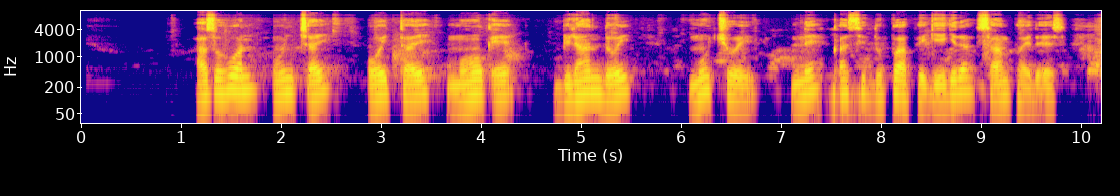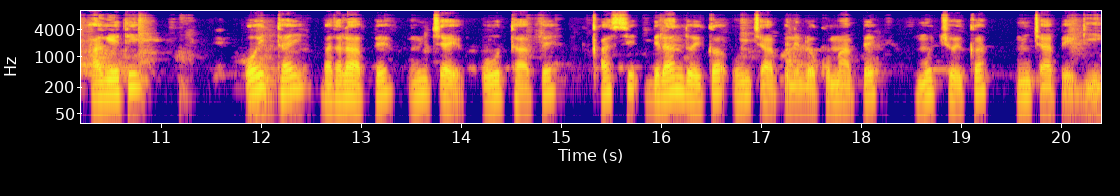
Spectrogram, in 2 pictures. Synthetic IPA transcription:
hɐsɔɦʊwɐnʊnt͡ʃʼːɐj | ɔjt̪ːɐjmoːkʼeː | bɪlɐnd̪ɔj | mʊt͡ʃːɔjnːɛkʼɐsːɪd̪ʊpːaːpːɛɡiːɡɪd̪ɐsampːɐjd̪ɛʔe̞ːs | hɐɡe̞ːt̪ɪ | ɔjt̪ːɐjbɐt̪ɐlaːpːɛʊnt͡ʃʼːɐjuːt̪ːaːpːɛ | kʼɐsːɪbɪlɐnd̪ɔjkːɐʔʊnt͡ʃʼːaːpːɛnːɛlɔkːɔmaːpːɛ | mʊt͡ʃːɔjkːɐ | ʊnt͡ʃʼːaːpːɛ̰ɡḭːɡ

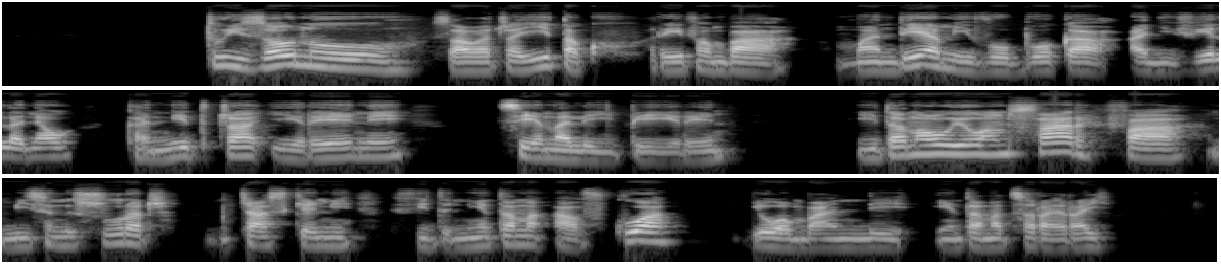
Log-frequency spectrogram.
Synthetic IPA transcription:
t̪uizawnuz̥avaʈ͡ʂəit̪aku̥refəmba | mand̪eamivobokəanivelanaw | ka̰nit̪i̥ʈ͡ʂəʔiɾeni | t͡senəleib̥eiɾeni̥ | it̪anawewamisaɾifamisinisuɾaʈ͡ʂə̥ | mikʲasi̥kʲani | v̥id̪inent̪anəʔavu̥kuə | ewambaninient̪anət͡siɾʔajɾaj

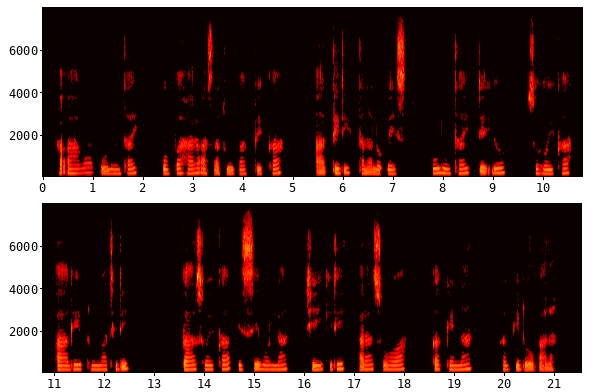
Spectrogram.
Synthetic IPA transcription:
hɐ̰ʔaːwaːpʼṵːlʊnt̪ʰːɐj | ʊbːɐhɐɾɐɐsɐ̰t̪ʰṵːɡapʰːɛkʰːɐ | ʔa̰ːt̪ʼːɪd̪ɪt̪ʰɐnɐ̰lɔʔːe̞ːs | puːlʊnt̪ʰːɐjd̪̥ɛ̰ʔɪ̰jɔ | sɔɦɔjkʰːɐ | ʔaːɡed̪̥ʊmːɐt̪ʰɪd̪ɪ | ɡ̥aːsɔjkʰːɐɪsːɪbɔlːɐn | ʃiːkʼɪd̪ɪ | hɐ̰ɾɐsɔhɔwaː | ɡ̥ɐkːɛnːɐn | hɐɡːɪd̪o̰ːba̰ːnʔɐ

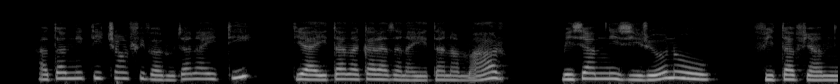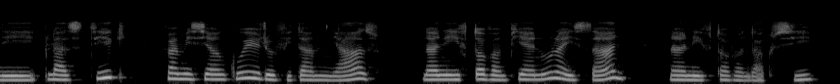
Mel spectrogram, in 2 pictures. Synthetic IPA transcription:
at̪aminit̪iʈ͡ʂãfivaɾut̪anait̪i | d̪̥iait̪anakaɾazanaet̪anəmaɾu̥ | misiaminizirewnu | v̥it̪aviaminiplast̪iki̥ | famisianikuiɾewvit̪aminiazu̥ | nanifi̥t̪ovəmpianunəiz̥ani̥ | nanifi̥t̪ovand̪a̰ku̥z̥i

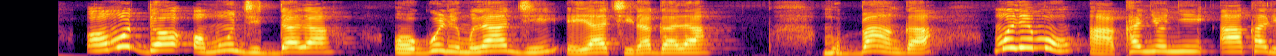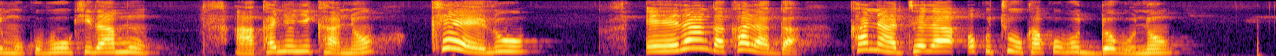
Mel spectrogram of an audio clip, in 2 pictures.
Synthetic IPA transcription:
o̞mudːo̞ːmuːɲɟidːala | oɡulimulaːɲɟie̞jaciɾaɡala | mubːaːŋɡa | mulimuakaɲo̞ɲiakalimukuβuːkiɾamu | akaɲo̞ɲikano̞ | kʰe̞ːlu | e̞ɾaŋɡakalaɡa | kanate̞laʔo̞kutuːkakuβudːo̞βuno̞

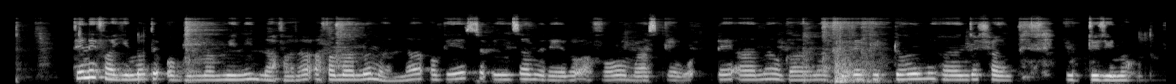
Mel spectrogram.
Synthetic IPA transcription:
t̪inifajimɔt̪ɛʔɔɡimamːininafaɾaʔːfamanːɔmalːaʔɔɡɛsɔʔinsamɛɾɛɾɔafɔwɔmaskɛwɔɗːɛanaɡaːnadɛɾɛkidːonihaɲd͡ʒaʃaŋudːid͡ʒinɔ

